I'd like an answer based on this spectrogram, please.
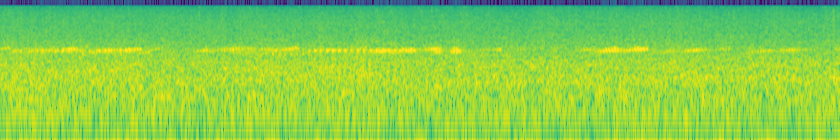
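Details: Short bursts of fast, rattling frog calls come and go every second or so, steady in pitch, over a dense hiss of river water in a moss-covered forest.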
